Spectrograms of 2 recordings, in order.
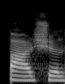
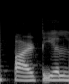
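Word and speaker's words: partial: जैसे कि पेशेंट है, रेशो है, उच्चारण यहाँ पर दे रखा है, रेशो है, पोर्शन है, और पार्शल है, क्या है, पार्शल है। अब इसको पेटेंट नहीं पढ़ते हैं, रेटो नहीं पढ़ते हैं, पोर्टन नहीं पढ़ते हैं, पार्टियल नहीं पढ़ते, यानी टी को हम ट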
